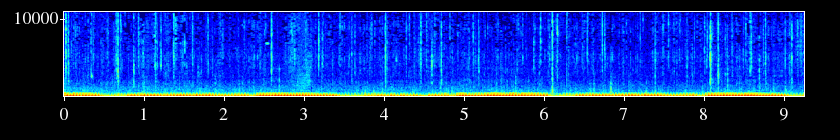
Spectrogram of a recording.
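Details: Sleeping by a cozy fireside, a cat gives a low, continuous purr that rises and falls in long phases of one to two seconds, while the flames crackle with light snapping clicks.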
